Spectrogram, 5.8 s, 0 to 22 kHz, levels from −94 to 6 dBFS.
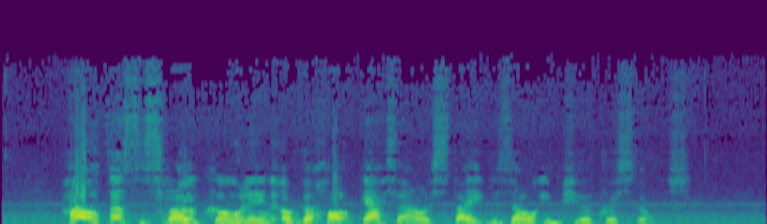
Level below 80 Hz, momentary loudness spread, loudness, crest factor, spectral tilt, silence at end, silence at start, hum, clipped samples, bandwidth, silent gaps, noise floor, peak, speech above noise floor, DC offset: -42 dBFS; 10 LU; -16 LUFS; 16 dB; -7 dB/octave; 0.85 s; 0.05 s; none; under 0.1%; 16 kHz; none; -42 dBFS; 0 dBFS; 26 dB; under 0.1%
